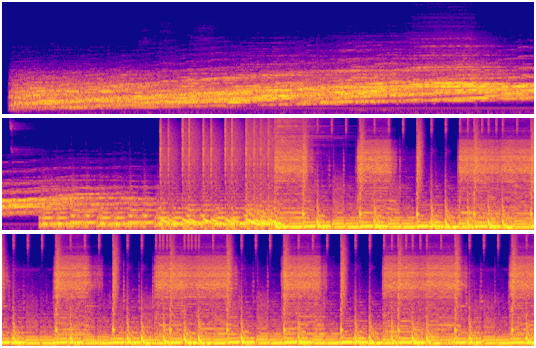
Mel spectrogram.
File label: Haunted Beats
